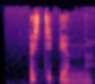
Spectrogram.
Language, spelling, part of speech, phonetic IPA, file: Russian, постепенно, adverb / adjective, [pəsʲtʲɪˈpʲenːə], Ru-постепенно.ogg
- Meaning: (adverb) gradually, step by step, by and by, progressively; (adjective) short neuter singular of постепе́нный (postepénnyj)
